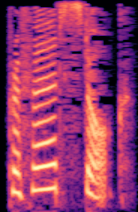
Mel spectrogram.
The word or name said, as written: preferred stock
